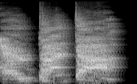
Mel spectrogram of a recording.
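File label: Attack Crewmen, English; Dialog; Barks; Battle; Warframe; CorpusCrewmen; CrewmanA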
